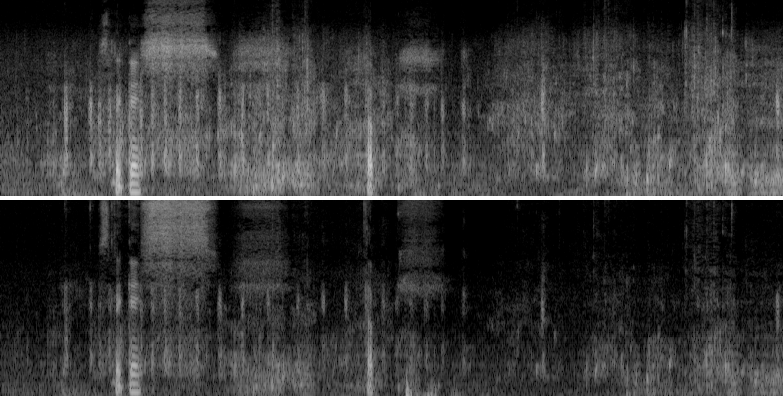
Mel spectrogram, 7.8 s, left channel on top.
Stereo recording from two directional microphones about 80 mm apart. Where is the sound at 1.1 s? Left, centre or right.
Right.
